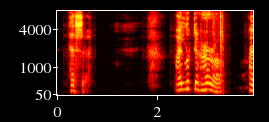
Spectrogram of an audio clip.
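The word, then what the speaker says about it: Hesse: art one of them is eva hessa h-e-s-s-e pronounced hessa i looked at her i looked her up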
